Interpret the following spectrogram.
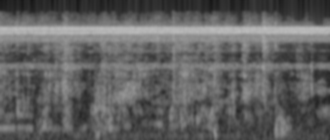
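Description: Wooden spatula stirring thick gooseberry pickle masala in a metal pan: soft, irregular scrapes and knocks. Under them runs a steady high-pitched drone.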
